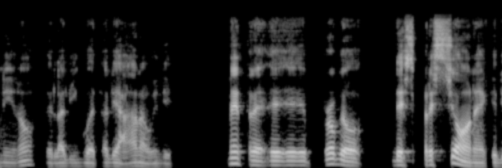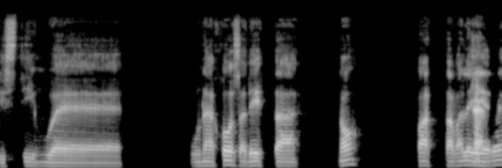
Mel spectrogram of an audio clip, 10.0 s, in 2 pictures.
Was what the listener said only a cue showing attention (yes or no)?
yes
